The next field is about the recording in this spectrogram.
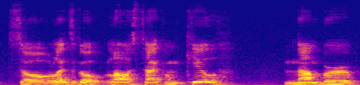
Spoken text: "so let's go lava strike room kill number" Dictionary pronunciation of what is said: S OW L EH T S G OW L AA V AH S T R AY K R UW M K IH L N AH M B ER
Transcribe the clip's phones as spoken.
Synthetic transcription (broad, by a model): S OW L EH T S G OW L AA AH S T AY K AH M K IH L N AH M B ER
